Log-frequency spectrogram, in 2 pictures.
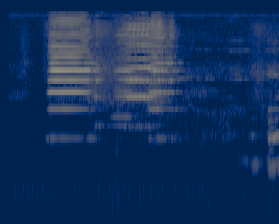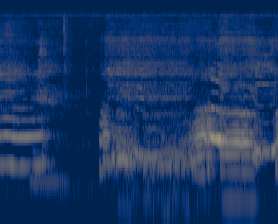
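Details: Clancy, an Airedale Terrier, howls along to blues harmonica; a bright harmonica phrase opens, then the dog's wavering, sliding howls rise and fall in pitch, growing louder toward the end.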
